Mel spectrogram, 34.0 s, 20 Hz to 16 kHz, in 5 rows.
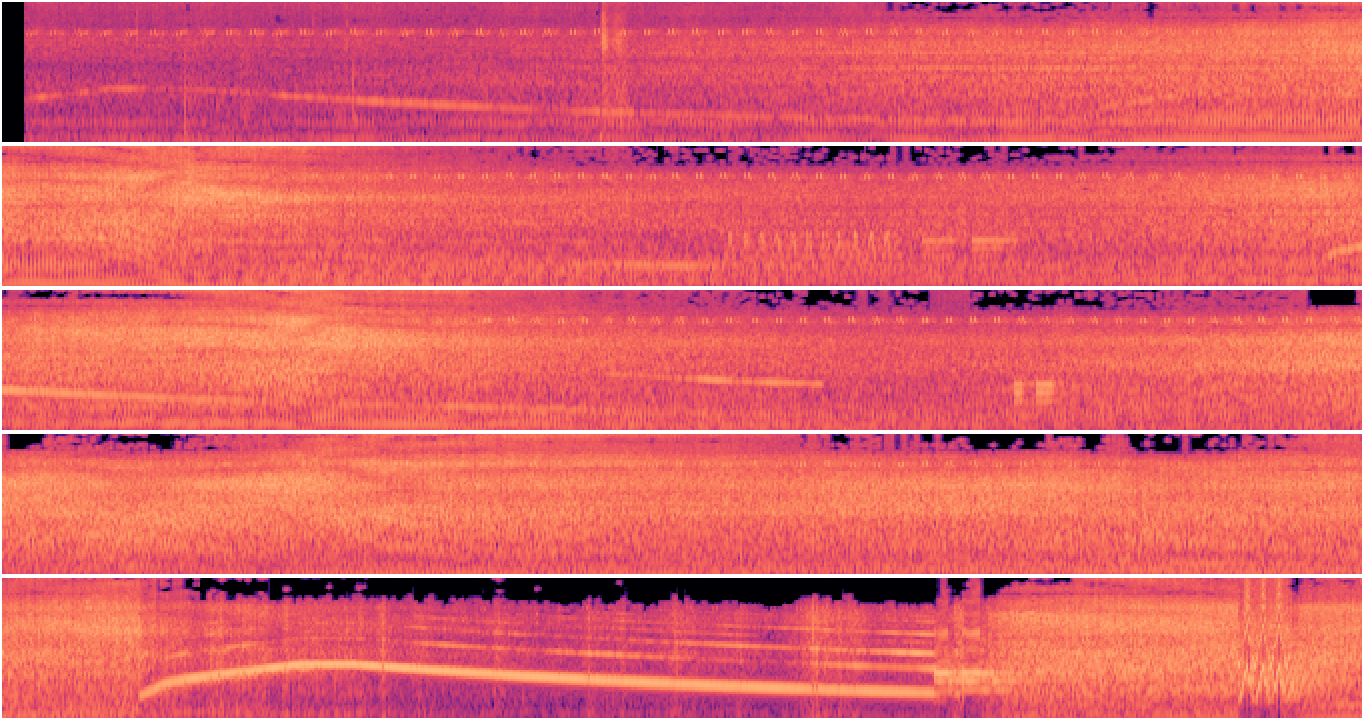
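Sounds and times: police siren wailing: 0:00.1 - 0:34.0
vehicle engine and tyre noise: 0:00.1 - 0:34.0.

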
